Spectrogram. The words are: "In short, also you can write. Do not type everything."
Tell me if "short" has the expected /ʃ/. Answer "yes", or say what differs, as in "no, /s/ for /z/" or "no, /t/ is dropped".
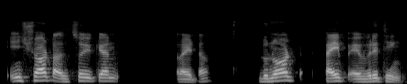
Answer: yes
